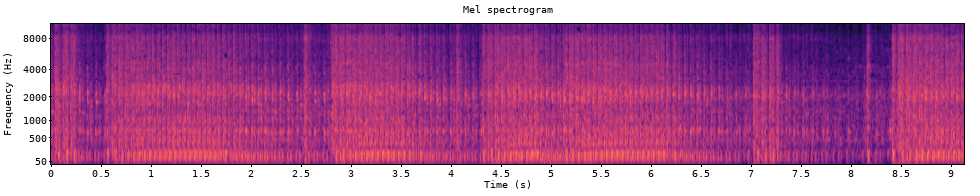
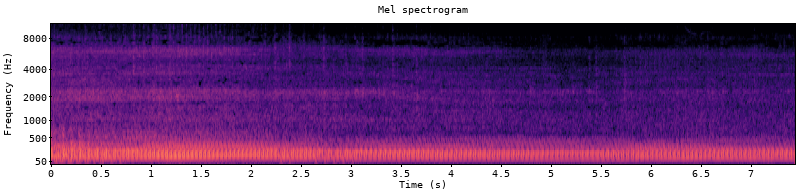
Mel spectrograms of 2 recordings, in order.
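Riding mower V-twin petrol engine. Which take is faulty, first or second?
first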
